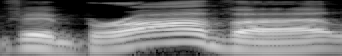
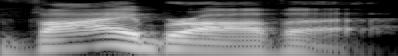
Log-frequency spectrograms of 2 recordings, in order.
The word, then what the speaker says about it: Vibrava: not the middle Evolution while you've been saying Vibrava like rib cage you should have been saying Vibrava I completely forgot this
